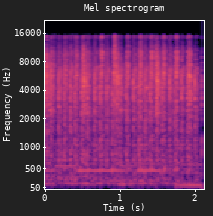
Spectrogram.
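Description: South China manual sewing machine running and stitching doubled fabric: a fast, steady clatter of needle and mechanism, with background music over it.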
